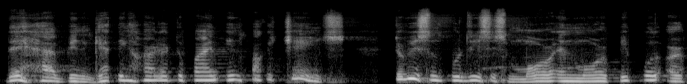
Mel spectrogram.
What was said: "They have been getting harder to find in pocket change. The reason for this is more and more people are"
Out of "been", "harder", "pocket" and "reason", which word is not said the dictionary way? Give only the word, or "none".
reason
